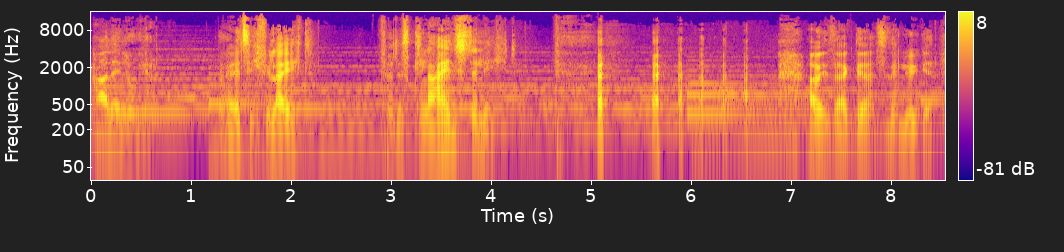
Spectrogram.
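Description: A male pastor leading a charismatic sermon with prayer in a church, swinging between loud exclamations and soft, murmured prayer. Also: fairly low pitch, moderate pace, gravelly, music in the background. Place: church hall, also streamed live.

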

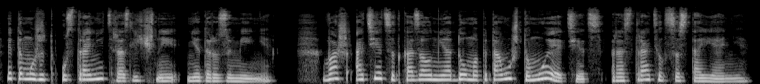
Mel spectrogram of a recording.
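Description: A woman voicing a ruined young man in an audiobook, speaking in a measured, grave and resigned way. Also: mid-range voice, lively intonation, mellow, lightly acted. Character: young man, earnest, bitter, ruined suitor.

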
